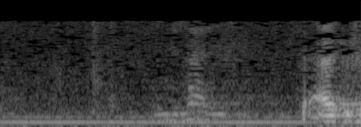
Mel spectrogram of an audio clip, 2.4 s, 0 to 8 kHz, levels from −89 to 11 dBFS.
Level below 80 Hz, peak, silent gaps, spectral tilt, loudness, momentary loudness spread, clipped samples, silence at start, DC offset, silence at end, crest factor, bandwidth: -52 dBFS; -12 dBFS; none; -6 dB/octave; -34 LUFS; 16 LU; under 0.1%; 0 s; under 0.1%; 0 s; 20 dB; 4.9 kHz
